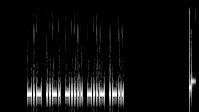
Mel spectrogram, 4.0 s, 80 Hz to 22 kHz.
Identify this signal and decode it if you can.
Morse code, heard as a keyed tone, about 36 wpm, 700 Hz. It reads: KF6XL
